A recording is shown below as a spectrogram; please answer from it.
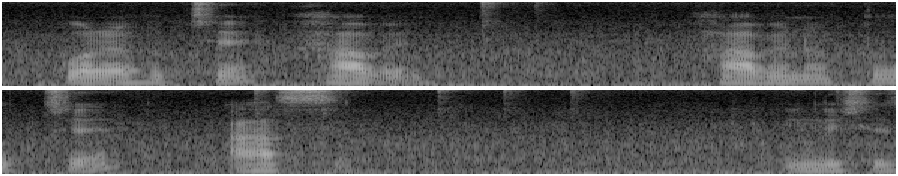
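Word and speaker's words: haben: তাহলে এটা একটু দেখি, হা উন্ড আ, হা। তারপর হচ্ছে বে এ এন, বেন, দুটো মিলে কি হলো? হাবেন।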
